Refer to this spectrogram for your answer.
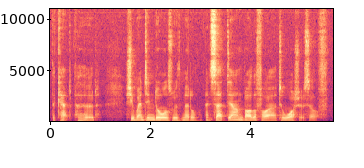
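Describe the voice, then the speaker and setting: A man's voice: low-pitched, animated, unhurried, vocal fry, warm tone. A man reading a children's story aloud as the narrator.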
